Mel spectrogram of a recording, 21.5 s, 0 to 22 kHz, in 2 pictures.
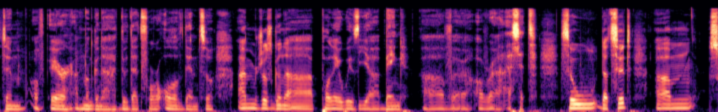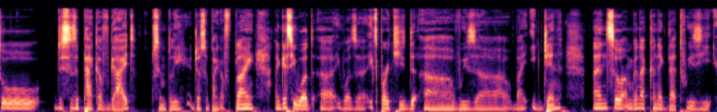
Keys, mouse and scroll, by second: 0.1 click, 1.0 click, 1.0 u, 2.2-5.7 drag, 8.5 typing, 10.9 click, 10.9 typing, 11.8 click, 12.9 click, 14.4-17.3 drag, 17.5-19.8 drag, 19.8-21.5 drag.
